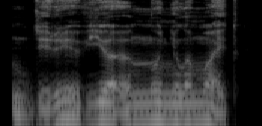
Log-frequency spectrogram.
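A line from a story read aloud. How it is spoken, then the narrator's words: Uncertain bear. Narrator (Russian): неуверенно ответил медведь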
